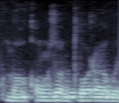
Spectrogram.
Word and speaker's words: 공손탁: 조금 지나서 부여의 역사에 대해서 부여는 본래 현토군에 속하였는데 한나라 말년에 공손탁, 공손도라고 읽기도 합니다만 이 해동에서 세력을 확장하여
